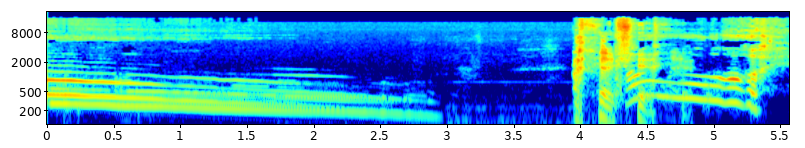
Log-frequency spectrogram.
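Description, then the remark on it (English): A person imitates a wolf, holding a long howl that slowly slides downward in pitch, then lets out a second, shorter yipping howl with rising and falling wavers. Fairly loud. “I'm just into my own howl.”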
